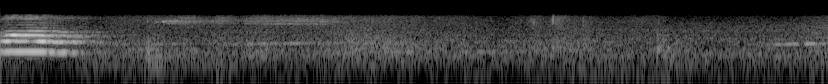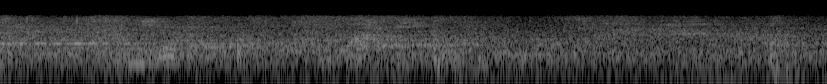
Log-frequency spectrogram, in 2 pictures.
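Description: Young children talk and call out faintly in a room.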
